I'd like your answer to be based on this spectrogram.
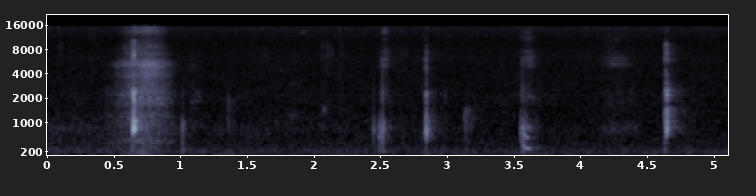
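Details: Person with hiccups while trying to talk: a breathy burst, then four or five brief, sharp hiccup catches about a second apart.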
